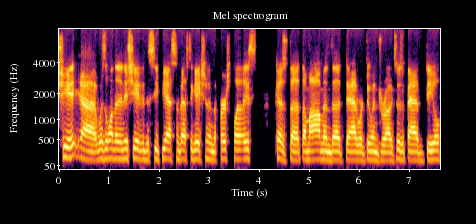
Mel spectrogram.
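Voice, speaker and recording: A man's fairly high voice, fairly quick in pace, monotone and flat, with very even loudness. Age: 30s. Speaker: podcast guest, foster and adoptive father. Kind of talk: casual chat.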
